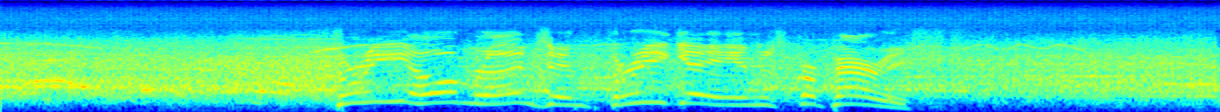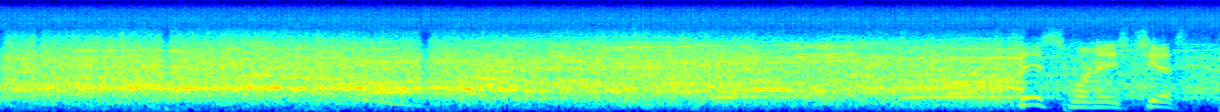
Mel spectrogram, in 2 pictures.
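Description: A large crowd cheers and applauds in a big open stadium.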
